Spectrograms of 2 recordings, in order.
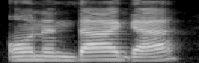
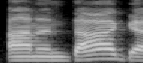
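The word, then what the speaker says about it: Onondaga: the correct pronunciation of you were saying Onandaga, and everybody that lives there says Anandaga.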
